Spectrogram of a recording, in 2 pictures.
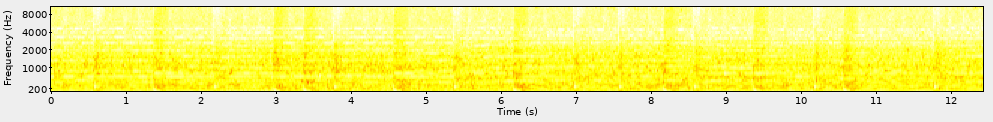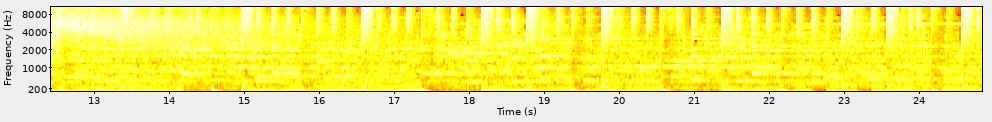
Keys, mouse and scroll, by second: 0.4 F3, 5.2 alt+middle click, 11.5 alt+middle click, 13.1 alt+middle click.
